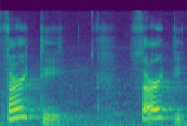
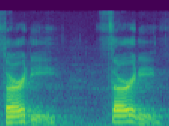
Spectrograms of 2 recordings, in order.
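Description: First: Thirty with a clear T, high; "thirty" keeping the T after R; careful full T. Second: Thirty said "thir-ee", louder; "thirty" gliding from R into vowel; native-like reduction. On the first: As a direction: say "thirty" as written, crisp T. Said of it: "Está correctamente pronunciado". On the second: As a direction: say "thirty" without the T. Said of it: "sonar como un nativo dirías". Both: Shown as a demonstration.

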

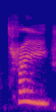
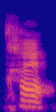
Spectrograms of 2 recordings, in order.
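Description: First: "très" as "tray", closed ay; "très" higher and softer with a wrong ay vowel. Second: "très" with open eh, no glide; "très" short and open, "treh"; correct très. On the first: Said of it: "but it's not très". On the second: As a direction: say "très" to rhyme with the vowel in jet. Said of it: "it's très". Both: Shown as a demonstration.

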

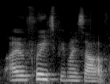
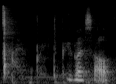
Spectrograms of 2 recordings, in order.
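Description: First: Said in the usual way. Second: Soft unvoiced whisper, a little quick. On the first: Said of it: "same affirmation said aloud again". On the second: Shown as a demonstration. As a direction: breathe the affirmation out as a secret. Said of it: "repeats affirmation in a whisper".

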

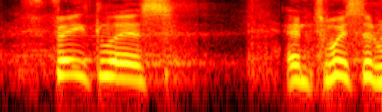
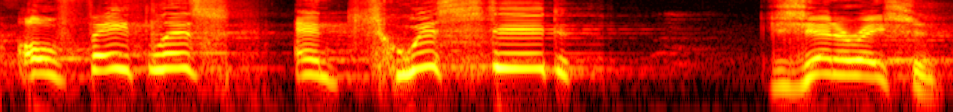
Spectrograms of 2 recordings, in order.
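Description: First: Slow repeat of faithless and twisted through a laugh. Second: Very slow, much higher rebuke, every word stretched; drawn-out rebuke. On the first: Real, not acted. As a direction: chuckle through the words, amused. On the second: Retold or imitated. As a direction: stretch out faithless and twisted like a solemn rebuke. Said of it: "Jesus is calling out everybody".

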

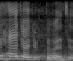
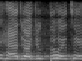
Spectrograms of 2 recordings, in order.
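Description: First: Said in the usual way. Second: Loud proclaiming chairman call; ceremonial announcement. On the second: Acted. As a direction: declare the winning side loudly. Repeats vote result.

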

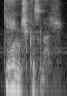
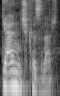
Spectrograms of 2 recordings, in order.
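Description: First: Genç kızlar with a closed, narrow e. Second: Genç kızlar with an open æ sound. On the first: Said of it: "doğrusu nedir?". (kapalı e ile Genç kızlar) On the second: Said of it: "dersem bu telaffuz yanlış olur". (açık e ile Genç kızlar) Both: Shown as a demonstration.

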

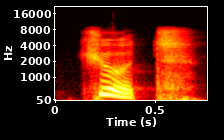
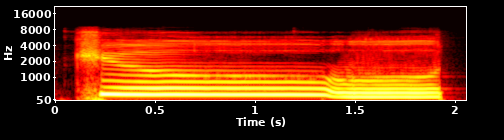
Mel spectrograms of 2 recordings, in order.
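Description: First: Said in the usual way. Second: 큐트 stretched very long, vowel held before the final t; drawn-out sounding-out. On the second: Shown as a demonstration. Teacher blends the sounds for learners, 큐트 drawn out. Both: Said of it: "발음 껴 볼게요".

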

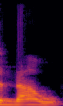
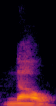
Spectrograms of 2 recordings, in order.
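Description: First: "now" closing on a rounded oo, "na-oo"; correct pronunciation. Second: "Now" as "nao", ending on o; mistaken pronunciation. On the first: Teacher correcting learners, oo ending. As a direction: glide "now" all the way to oo. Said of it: "উ sound দিয়ে শেষ হবে". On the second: Teacher showing what not to say, o ending. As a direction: let "Now" close on an open o. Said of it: "But এটা না". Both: Shown as a demonstration.

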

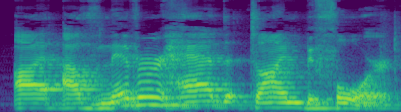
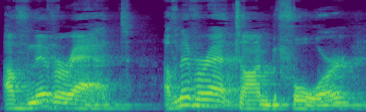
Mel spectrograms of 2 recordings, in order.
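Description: First: Had said with a full H, slowly; slow textbook sentence; careful. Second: Had as ad, never-ad; quick never-ad time; dropped H. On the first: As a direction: pronounce had with its H. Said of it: "بالراحة هقول". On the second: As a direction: drop the H and link never to ad. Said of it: "طب بسرعة". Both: Shown as a demonstration.

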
